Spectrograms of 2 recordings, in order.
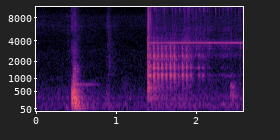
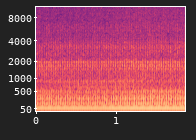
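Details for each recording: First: Yanmar VIO55-5B excavator diesel after an oil and fuel/air filter change: short bursts of even cranking, then longer cranking at about three turns a second without starting, because the fuel had been turned off. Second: Yanmar VIO55-5B excavator diesel just after a fuel filter and water separator change, self-bled and started, warming up: steady, even low rumble at idle with no knocks or misses, running smooth and healthy.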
